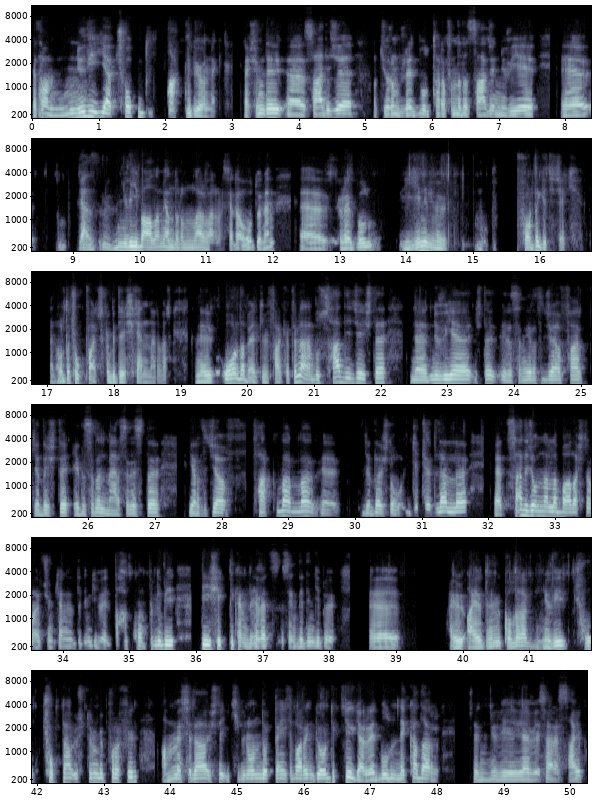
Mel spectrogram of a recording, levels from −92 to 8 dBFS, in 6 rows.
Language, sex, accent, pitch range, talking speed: Turkish, male, native, 100-120 Hz, 135 wpm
